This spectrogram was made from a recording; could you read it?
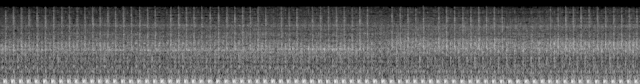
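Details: Triumph 400 single (Scrambler 400X / Speed 400) idling with an even, quick thump and a light regular tapping over it; abnormal engine noise, cause unknown.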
